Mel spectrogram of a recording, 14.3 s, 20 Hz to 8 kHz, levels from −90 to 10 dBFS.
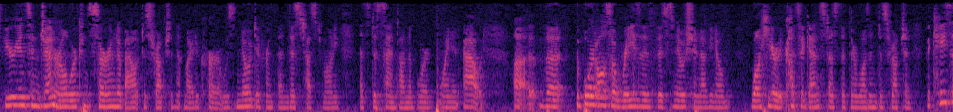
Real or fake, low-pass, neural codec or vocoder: real; 7.2 kHz; none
